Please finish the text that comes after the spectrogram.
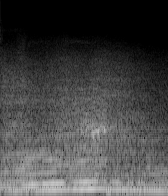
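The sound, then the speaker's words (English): A station wagon's engine roars, its steady droning pitch climbing as it enters the road without stopping or slowing, accelerates hard and speeds away. No voices are heard. “The station wagon didn't stop or slow down, but instead entered the road and sped off.”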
